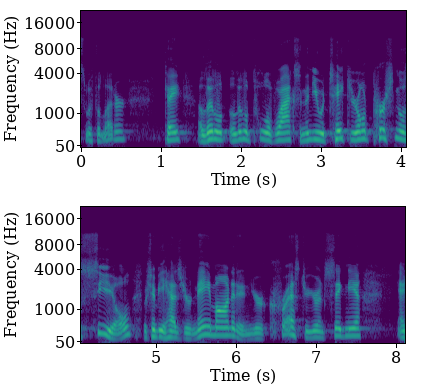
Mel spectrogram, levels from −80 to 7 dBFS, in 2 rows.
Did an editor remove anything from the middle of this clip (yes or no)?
yes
